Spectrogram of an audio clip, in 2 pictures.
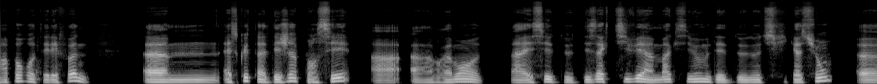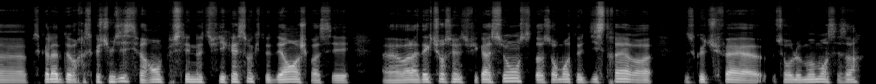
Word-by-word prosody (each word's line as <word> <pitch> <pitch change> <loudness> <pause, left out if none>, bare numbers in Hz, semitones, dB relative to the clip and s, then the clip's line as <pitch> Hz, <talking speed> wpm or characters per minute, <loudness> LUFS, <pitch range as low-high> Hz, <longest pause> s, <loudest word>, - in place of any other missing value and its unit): rapport 140 +7 -1
au 125 - +1
téléphone. 110 +6 0 0.6
Hem, 105 -1 +2
est-ce 110 0 -2
que 160 - +3
tu 130 -7 -1
as 105 - +2
déjà 115 +8 +2
pensé 140 - 0 0.2
à - - -3
à 100 -1 -5
vraiment, 110 +4 +1
heu, - - -7 0.3
à 100 0 +1
essayer 115 +3 0
de 105 -2 -5
désactiver 125 +3 +1
un 105 - +2
maximum 125 +3 0
des 105 -2 0
de 105 +2 -3
notifications? 110 - -1 0.3
Heu, 100 -1 0
puisque - - -12
là 120 0 +7
d'après 110 -1 +1
ce - - -9
que 120 - 0
tu 120 - -2
me - - +2
dis 150 - +2
c'est 115 - -4
vraiment 115 +3 +2
plus - - -3
les 120 - +3
notifications 120 +2 0
qui - - -17
te 110 - -2
dérangent 115 +2 +4
quoi. 95 -1 -2
C'est, 100 0 -3 0.3
heu, 95 +1 -1
voilà 105 +1 +3
dès 115 0 +4
que - - -10
tu - - -3
reçois 120 +1 +1
une - - +2
notification, 140 +7 +1
ça - - -8
doit 105 - +2
sûrement 115 +3 0
te 115 - -4
distraire, 115 +3 +2
heu, 105 -1 +1 0.3
de 105 - -13
ce - - -13
que 115 - +2
tu - - -8
fais, 100 -4 +4
heu, - - -6
sur 110 -1 -2
le 110 - +2
moment 115 +2 +2
c'est 100 -3 -10
ça? 115 +1 -3
110 Hz, 230 wpm, -22 LUFS, 105-120 Hz, 0.6 s, là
